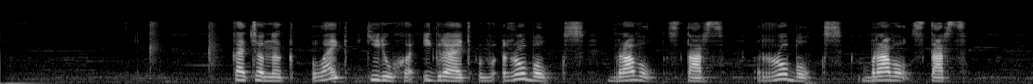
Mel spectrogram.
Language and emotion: Russian, neutral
